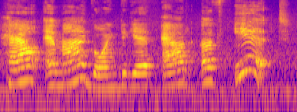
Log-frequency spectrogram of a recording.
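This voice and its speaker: A woman's voice: mid-range voice, expressive, slow pace, distant mic, background noise, pitched above the performer's own voice. A woman voicing an eager, nervous little girl bear cub in a storybook. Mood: worried.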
